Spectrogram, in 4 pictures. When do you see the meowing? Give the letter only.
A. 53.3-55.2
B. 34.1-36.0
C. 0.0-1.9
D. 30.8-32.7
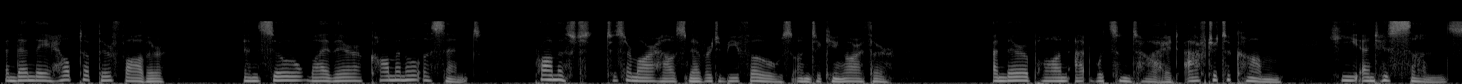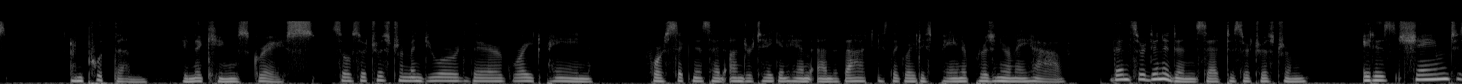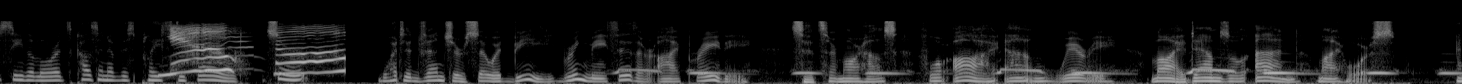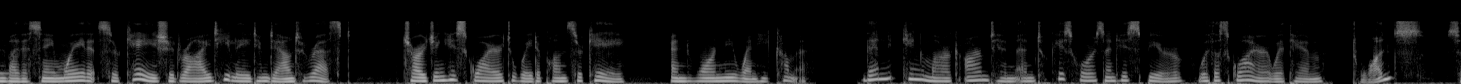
D.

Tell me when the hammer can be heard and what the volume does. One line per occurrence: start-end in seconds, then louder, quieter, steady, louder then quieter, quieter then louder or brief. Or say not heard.
not heard.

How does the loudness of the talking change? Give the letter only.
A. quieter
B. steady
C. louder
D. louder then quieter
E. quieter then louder
C.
